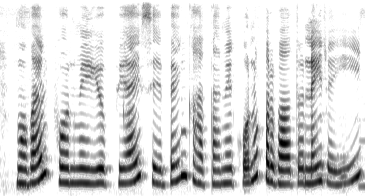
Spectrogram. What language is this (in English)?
Chhattisgarhi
